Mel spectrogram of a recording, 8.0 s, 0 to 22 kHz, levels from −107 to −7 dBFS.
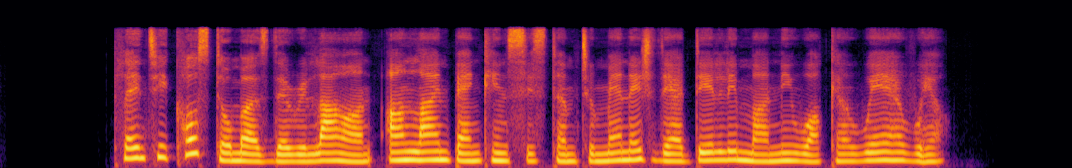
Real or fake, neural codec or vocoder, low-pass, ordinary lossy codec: fake; codec, 16 kHz in and 24 kHz out, 0.4 kbps, LongCat-Audio-Codec, two codebook decoder; 10.8 kHz; none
